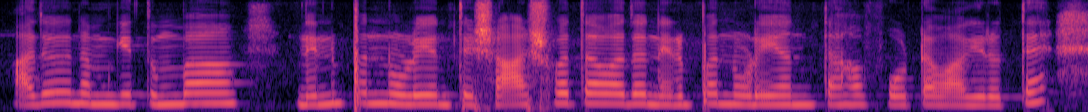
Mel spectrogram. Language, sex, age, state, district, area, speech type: Kannada, female, 18-30, Karnataka, Davanagere, rural, spontaneous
